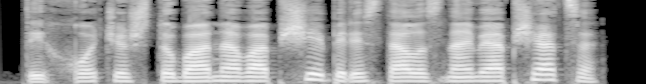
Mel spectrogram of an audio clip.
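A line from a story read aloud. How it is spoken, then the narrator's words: Growled in the face. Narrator (Russian): рычал ему в лицо Александр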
